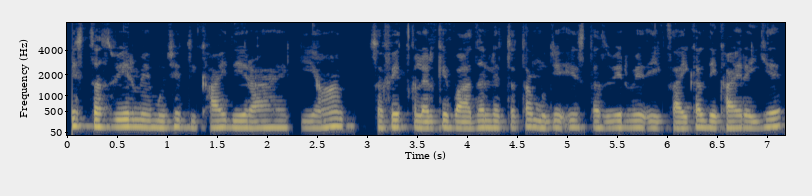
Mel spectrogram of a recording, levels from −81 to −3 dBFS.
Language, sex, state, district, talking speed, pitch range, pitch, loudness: Hindi, male, Bihar, Begusarai, 200 wpm, 130-145 Hz, 135 Hz, -29 LUFS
